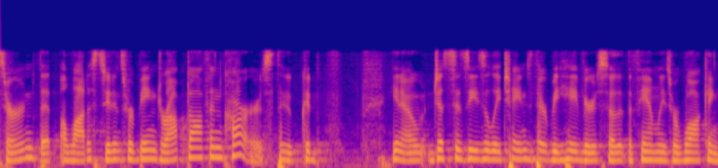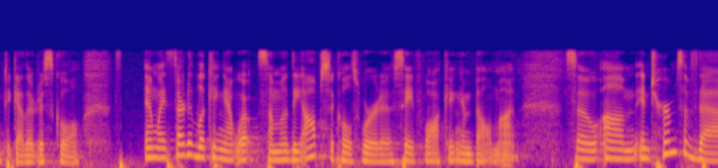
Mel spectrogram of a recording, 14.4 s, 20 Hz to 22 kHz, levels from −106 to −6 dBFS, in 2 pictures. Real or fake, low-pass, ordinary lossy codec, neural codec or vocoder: fake; 7.2 kHz; Opus, 64 kbps; autoencoder, 48 kHz, 128 numbers a frame, DAC-VAE, trained on Japanese speech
